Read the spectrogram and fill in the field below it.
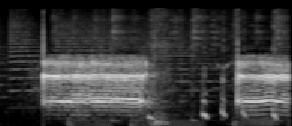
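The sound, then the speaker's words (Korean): A voice imitates a coffee machine as an entry in a voice-impression contest: a loud, buzzy, steady whirring drone, then a few short sputtering pops and gurgles, before the droning whir starts again. “어, 커피 머신 하고 커피 머신 갑니다.”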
